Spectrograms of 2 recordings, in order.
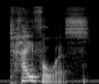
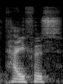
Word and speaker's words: Typhoeus: This is the WE Typhoeus, which apparently is how you pronounce that. I thought it was Typhus or Typhoeus or something.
